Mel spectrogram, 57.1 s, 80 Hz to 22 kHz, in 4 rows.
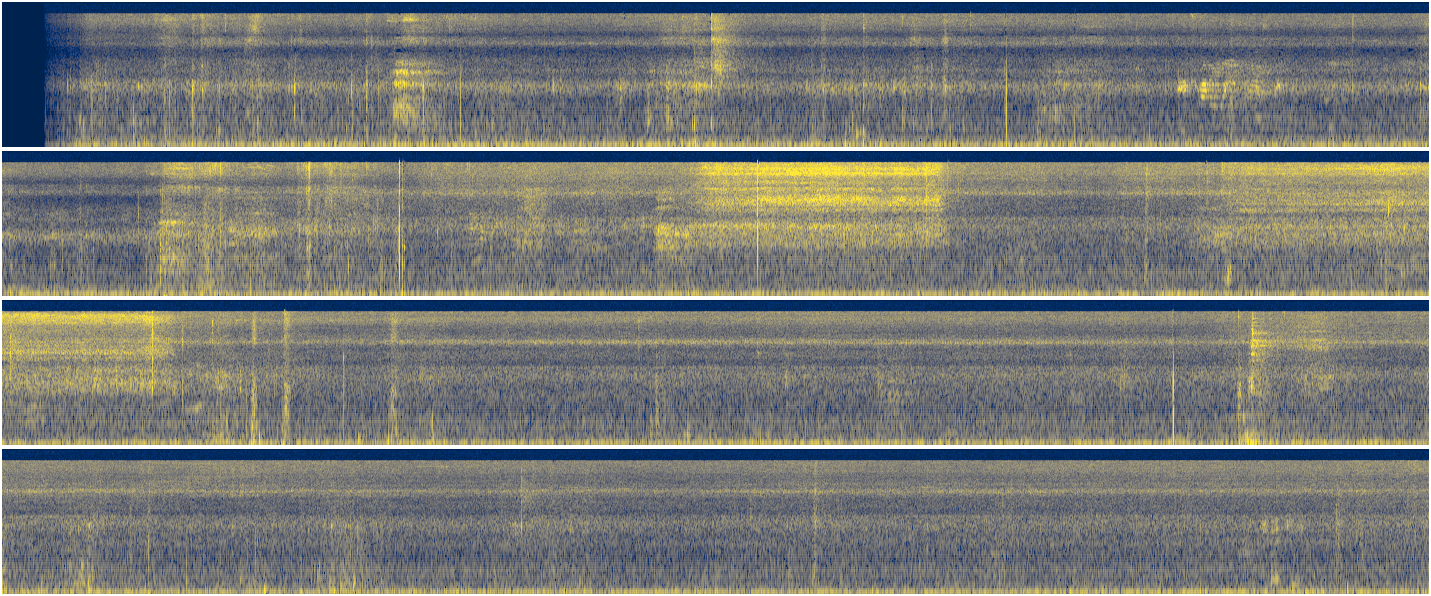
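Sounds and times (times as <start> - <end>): engine running at low crawl: 0.4 - 57.0.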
